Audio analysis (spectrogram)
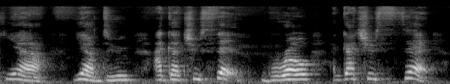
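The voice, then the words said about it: Failed gangster accent, preppy white-kid voice. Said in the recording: “I don't know what accent I'm using here. I was trying to do a gangster accent, but it's coming out as a Biff, you know, white kid accent.”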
